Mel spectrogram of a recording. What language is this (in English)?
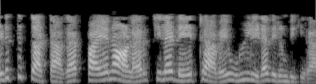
Tamil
